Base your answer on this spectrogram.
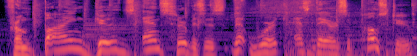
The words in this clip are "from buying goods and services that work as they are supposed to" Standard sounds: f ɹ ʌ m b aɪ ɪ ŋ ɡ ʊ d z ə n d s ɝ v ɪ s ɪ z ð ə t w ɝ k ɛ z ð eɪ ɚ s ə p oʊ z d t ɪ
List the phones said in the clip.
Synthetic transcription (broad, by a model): f ɹ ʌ m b aɪ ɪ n ɡ ʊ d z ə n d s ɝ v ɪ s ɪ z ð ə t w ɝ k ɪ z ð eɪ ɚ s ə p oʊ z t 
